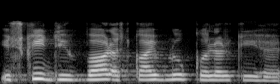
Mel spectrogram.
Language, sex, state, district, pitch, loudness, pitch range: Hindi, female, Bihar, Patna, 215 Hz, -16 LUFS, 200-220 Hz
